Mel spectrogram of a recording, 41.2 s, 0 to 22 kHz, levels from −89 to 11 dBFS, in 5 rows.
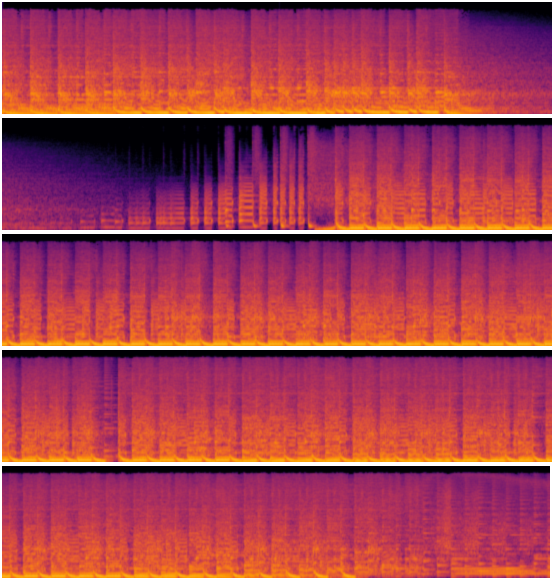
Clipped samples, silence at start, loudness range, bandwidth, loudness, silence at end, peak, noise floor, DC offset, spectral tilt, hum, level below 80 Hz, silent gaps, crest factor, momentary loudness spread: under 0.1%; 0 s; 7 LU; 17 kHz; -10 LUFS; 0 s; 0 dBFS; -38 dBFS; under 0.1%; -5.5 dB/octave; none; -14 dBFS; none; 10 dB; 9 LU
